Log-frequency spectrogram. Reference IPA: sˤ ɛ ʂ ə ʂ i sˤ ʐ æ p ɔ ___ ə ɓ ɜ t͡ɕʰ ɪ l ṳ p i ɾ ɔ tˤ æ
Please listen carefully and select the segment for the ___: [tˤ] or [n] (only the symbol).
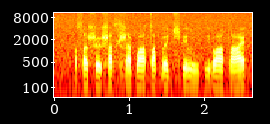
tˤ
